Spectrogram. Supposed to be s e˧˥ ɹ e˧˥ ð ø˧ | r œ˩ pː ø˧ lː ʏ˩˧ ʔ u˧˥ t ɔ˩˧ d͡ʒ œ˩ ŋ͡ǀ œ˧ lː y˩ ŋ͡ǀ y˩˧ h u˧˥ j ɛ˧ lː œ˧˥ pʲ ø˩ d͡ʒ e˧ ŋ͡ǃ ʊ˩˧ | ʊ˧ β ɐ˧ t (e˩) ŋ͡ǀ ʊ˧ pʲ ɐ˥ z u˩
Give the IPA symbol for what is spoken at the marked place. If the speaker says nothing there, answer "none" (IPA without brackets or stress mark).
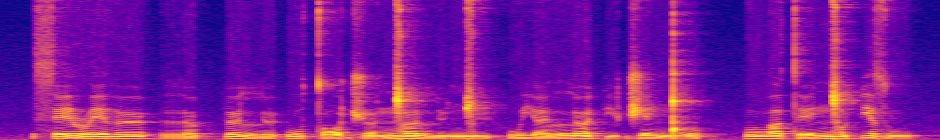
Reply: e˩˧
